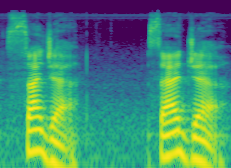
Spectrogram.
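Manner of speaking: سجا with the final vowel held long; long alef sound. Shown as a demonstration. Teacher demonstrates short-alef words to learners, long final vowel. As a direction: stretch the end of سجا into a long aa. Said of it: "صدای آ".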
